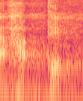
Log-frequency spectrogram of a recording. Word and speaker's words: Habib: Itu di harokatnya kitab itu ada yang nulis Hubab, tapi yang benar yang benar itu bacanya Habib. Habib itu As-Sulami, itu ikut marga Robi'ah.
